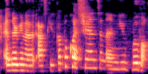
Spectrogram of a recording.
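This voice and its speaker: Soft-spoken delivery at a fairly quick pace. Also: woman. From Hawaii. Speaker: vlogger. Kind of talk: story time vlog.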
